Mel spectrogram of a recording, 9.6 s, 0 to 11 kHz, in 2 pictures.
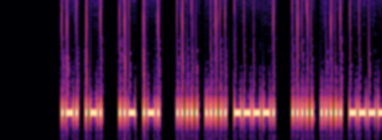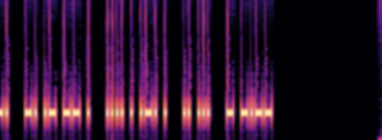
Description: Morse code, heard as a keyed tone, about 37 wpm, 660 Hz. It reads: RR UR 559 559 NAME HERE IS TY
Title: SOTA QSO Practice 40wpm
